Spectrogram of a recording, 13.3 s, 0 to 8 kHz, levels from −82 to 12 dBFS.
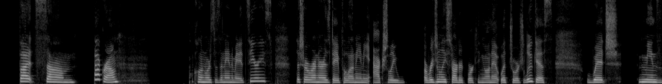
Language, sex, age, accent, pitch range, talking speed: English, female, 10-29, American, 200-250 Hz, 120 wpm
